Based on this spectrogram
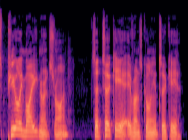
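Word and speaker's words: Türkiye: But in yesterday's Socceroos update, you kept saying Turkey and not – Turkia. – Turkia. What's doing? I'd never heard of Turkia, Ryan, is my honest answer. Yeah. Never, ever, ever heard of it pronounced that way.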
